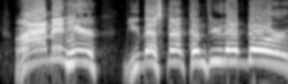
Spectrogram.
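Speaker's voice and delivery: put-on very high, loud, menacing and threatening voice. Acting out warning a possible burglar through the door, in a mock-threatening voice. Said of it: "in your most threatening voice".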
